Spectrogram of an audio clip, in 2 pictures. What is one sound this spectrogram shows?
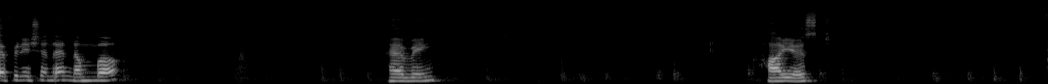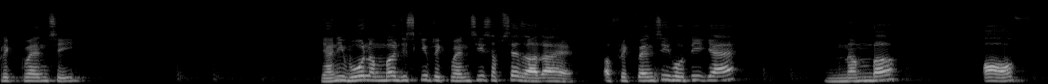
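A marker squeaks and taps on a board.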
